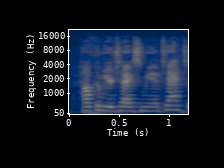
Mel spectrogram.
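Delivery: high, fast indignant complaint; a fed-up customer demanding answers; mock outraged question. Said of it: "and then you go".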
